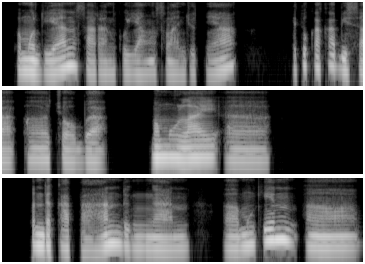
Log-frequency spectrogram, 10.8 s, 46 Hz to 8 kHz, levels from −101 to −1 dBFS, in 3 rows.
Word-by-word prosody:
kemudian 120 +4 +4
saranku 105 -6 -7
yang 105 0 -6
selanjutnya, 105 +6 -5 0.6
itu - - -5
Kakak 150 +2 -3
bisa, 110 -4 -3
eee, 110 0 -3
coba 105 -1 -2 0.5
memulai, 125 0 +5
eee 105 -1 -5 1.3
pendekatan 120 0 +2
dengan, 110 -2 -2 0.3
eee, 110 -1 -1
mungkin, 170 +8 +5
eee, 110 -1 +1
110 Hz, 90 wpm, -29 LUFS, 105-125 Hz, 1.3 s, memulai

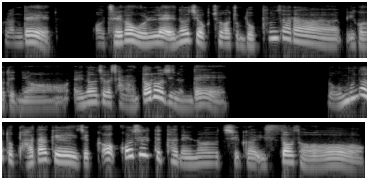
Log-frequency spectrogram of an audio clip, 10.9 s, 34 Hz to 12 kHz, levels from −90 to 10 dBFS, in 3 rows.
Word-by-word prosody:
그런데 165 +3 0 0.4
어 155 0 -15
제가 175 +7 +4
원래 165 -1 +4
에너지 205 +12 +1
역치가 160 -1 -4
좀 140 - -12
높은 135 - -6
사람이거든요. 130 - -5
에너지가 180 +4 -4
잘 - - -7
안 - - -15
떨어지는데 150 - -1 1.0
너무나도 235 - 0
바닥에 190 0 +3
이제 155 -2 -2
꺼 235 +11 +3
꺼질 345 - +4
듯한 200 - -6
에너지가 155 0 -3
있어서 130 - -1
160 Hz, 300 characters per minute, -22 LUFS, 135-200 Hz, 1.0 s, 제가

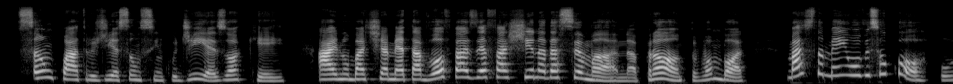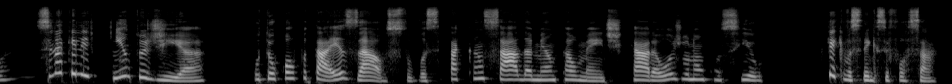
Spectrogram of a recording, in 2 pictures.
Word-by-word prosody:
São 310 +2 0
4 225 -7 +3
dias, 200 0 -3
são 215 +1 -4
5 185 -1 -6
dias, 200 -3 -3
ok. 180 -7 -4 0.3
"Ai 235 +1 +10
não 240 -1 -2
bati 245 +1 +1
a 245 - +6
meta, 230 0 +5
vou 265 +9 +4
fazer 325 -1 +3
faxina 325 0 +2
da 310 0 +4
semana", 190 - +1
pronto, 190 - +3
vamos 220 +6 -4
embora. 170 -8 +1 0.4
Mas 400 +8 +5
também 430 -3 -2
ouve 430 0 -2
seu 480 +3 +1
corpo. 200 - -4 0.3
Se 385 - -3
naquele 415 - -2 0.2
5º 330 +1 -4
dia, 170 - -5 0.5
o 235 - -11
teu 255 +3 -5
corpo 280 +2 -7
tá 190 -9 +2
exausto, 190 - -2
você 165 -1 -5
tá 245 - -2
cansada 230 -4 0
mentalmente, 205 -6 -7
cara, 200 -3 +1
hoje 245 +5 -8
eu 235 - -7
não 225 -1 -6
consigo. 200 -2 -8 0.5
Por - - -44
que 430 - +1
que 225 - -11
você 200 0 0
tem 195 - -3
que - - -5
se 185 - -3
forçar? 165 -4 -7
225 Hz, 160 wpm, -24 LUFS, 190-285 Hz, 0.5 s, Ai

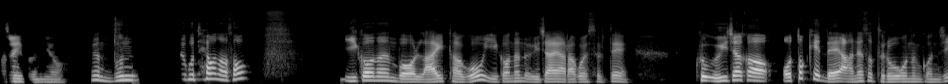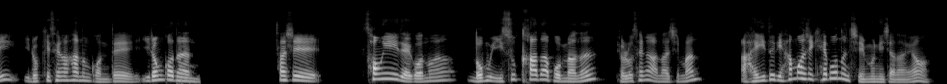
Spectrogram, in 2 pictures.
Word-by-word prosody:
과정이거든요. 115 -4 -4 0.2
그냥 190 -8 -3
눈 195 +3 +1 0.4
뜨고 235 0 -2
태어나서 250 +2 +2 0.9
"이거는 180 +1 +3
뭐 125 -1 +5
라이터고 125 - +2
이거는 140 +1 -3
의자야."라고 125 0 +1
했을 125 0 -8
때 130 -3 -4 0.7
그 185 - +5
의자가 180 -2 +6 0.2
어떻게 225 - +2
내 140 -5 +4
안에서 145 +6 +1
들어오는 130 0 -2
건지 145 - -6
이렇게 145 +4 -5
생각하는 190 -1 -1
건데 130 0 -3
이런 195 +5 +1
거는 165 - +1 0.8
사실 195 -7 +2 0.4
성인이 250 -1 +3
되거나 165 +7 -1
너무 165 0 -1
익숙하다 225 +7 +1
보면은 155 - -1 0.2
별로 135 0 -3
생각 205 +3 -4
안 135 - -5
하지만 145 - -5 0.4
아이들이 190 +8 -1
한번씩 245 0 0
해 - - +4
보는 265 -2 -1
질문이잖아요. 120 - -5
155 Hz, 330 characters per minute, -23 LUFS, 130-200 Hz, 0.9 s, 의자가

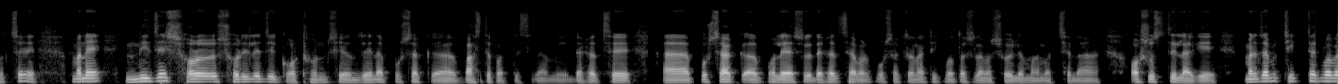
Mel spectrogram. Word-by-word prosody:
হচ্ছে। 100 +9 -2 0.5
মানে 140 +2 +8 0.5
নিজের 150 +3 +4
শর 125 0 +7 0.3
শরীরে 120 +1 +2
যে 120 - +2
গঠন 100 +2 -3
সে - - -8
অনুযায়ী 105 +1 -1
না - - +4
পোশাক 100 0 -4 0.2
আ - - 0 0.2
বাছতে 100 0 +1
পারতেছি - - -10
না - - -8
আমি। - - -12
দেখা 95 +2 -2
যাচ্ছে 95 - -3 0.5
অ্যা 100 - +4 0.3
পোশাক 110 -2 +4 0.3
ফলে 110 0 +2
আসলে 105 +1 -3
দেখা 105 0 +2
যাচ্ছে 100 +2 -10
আমার 105 0 -3
পোশাকটা 100 0 -8
না - - -1
ঠিক 105 - -10
মত 100 - -4
আসলে 100 +1 -7
আমার 100 0 -6
শরীরে 100 -1 -2
মানাচ্ছে 95 0 -8
না, 90 - -5 0.5
অসুস্তি 115 -1 -2
লাগে। 95 0 +1 0.4
মানে 125 +1 +5
যে - - +3
আমি 155 - -4
ঠিকঠাক 150 +1 0
ভাবে 145 0 +7
105 Hz, 185 wpm, -25 LUFS, 100-120 Hz, 0.5 s, মানে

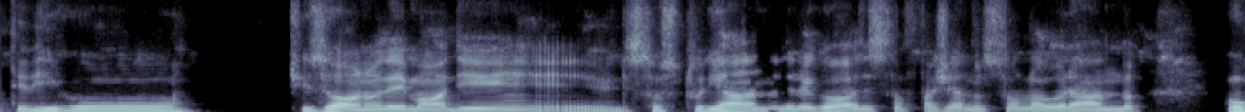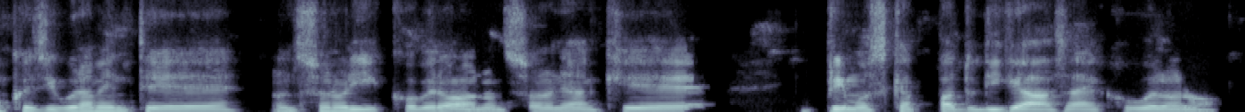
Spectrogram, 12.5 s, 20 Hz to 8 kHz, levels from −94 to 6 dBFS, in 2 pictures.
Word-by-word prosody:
ti - - -4
dico, 145 -3 +1 0.4
ci 165 - -5
sono 120 -7 +3
dei 115 0 +2
modi. 110 - -2
Sto 135 - -5
studiando 135 -2 +1
delle 120 +1 -1
cose, 130 -4 +1
sto 115 +1 -8
facendo, 120 -1 -5
sto 115 +1 -6
lavorando. 120 -2 -1 0.4
Comunque 145 -3 +2
sicuramente 120 -3 +1
non 125 -1 -5
sono 135 +3 0
ricco, 125 -3 0
però 120 -1 +3
non 120 0 -3
sono 125 +1 -2
neanche 120 0 0 0.6
il 125 - -15
primo 125 -2 +4
scappato 120 0 -1
di 125 +1 +1
casa, 120 -1 +4
ecco, 115 +2 -7
quello 115 -1 +1
no. 115 -1 -4
120 Hz, 150 wpm, -23 LUFS, 115-130 Hz, 0.6 s, primo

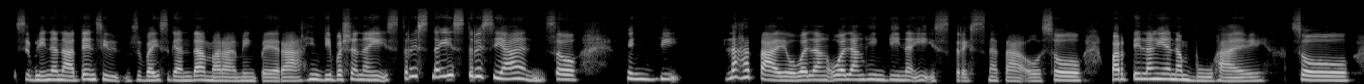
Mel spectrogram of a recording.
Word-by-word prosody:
Sabihin 210 -1 0
na 210 - +3
natin 230 +5 +2
si 215 -6 -3
si 175 +3 -10
Vice 195 +1 0
Ganda, 200 0 +1
maraming 175 -1 -1
pera, 165 0 -1
hindi 220 0 0
ba 220 - +1
siya 230 +2 -1
nai-stress? 210 - -2
Nai-stress 380 -1 +1
'yan. 255 -7 +1
So, 225 -2 +1 0.5
hindi 245 +2 -2 0.4
lahat 330 +1 +2
tayo 185 -4 +3
walang 205 +1 +2
walang 225 0 +2
hindi 215 -2 -1
nai-stres 175 -2 -5
na 180 - -2
tao, 165 -1 -3
so 185 -2 +2 0.3
parte 235 +1 +2
lang 255 0 +4
'yan 240 -2 +4
ng 220 -1 +3
buhay. 170 0 -1 0.3
So 190 -3 +2
205 Hz, 140 wpm, -21 LUFS, 180-230 Hz, 0.5 s, lang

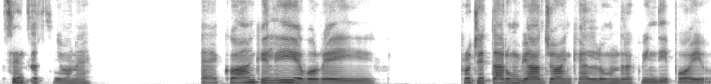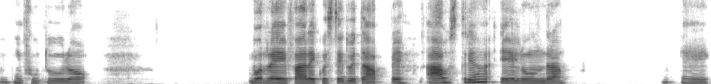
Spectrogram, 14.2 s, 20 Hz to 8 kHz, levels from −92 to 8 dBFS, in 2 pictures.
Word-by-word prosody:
Sensazione. 180 -5 -4 1.1
Ecco, 195 0 -5
anche 215 +2 +3
lì 210 +2 +2
vorrei 180 -1 -1 0.8
progettare 195 -1 +1
un 185 0 -3
viaggio 180 0 +2
anche 180 +1 -2
a 180 - -2
Londra, 175 -1 -3
quindi 90 - -5
poi 170 - -1 0.2
in 190 -2 -8
futuro 175 -2 -6 1.6
vorrei 190 -1 +4
fare 180 -1 +5
queste 185 0 +3
2 180 0 -2
tappe: 170 0 +1
Austria 230 +6 +4
e 185 -4 0
Londra. 180 0 -2 0.9
Mh 220 - -17 0.2
e 170 -2 -9
180 Hz, 105 wpm, -25 LUFS, 175-195 Hz, 1.6 s, fare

